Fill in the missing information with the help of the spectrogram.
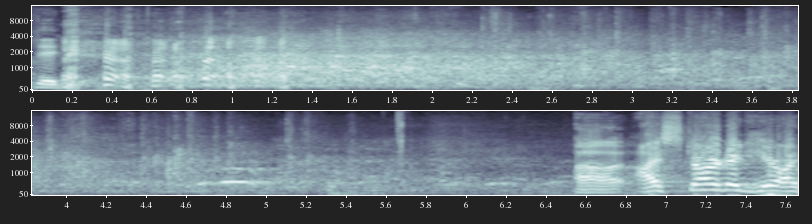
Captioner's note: laughter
